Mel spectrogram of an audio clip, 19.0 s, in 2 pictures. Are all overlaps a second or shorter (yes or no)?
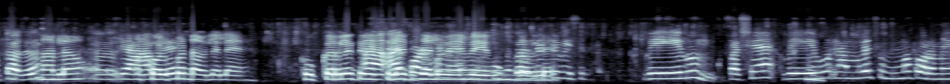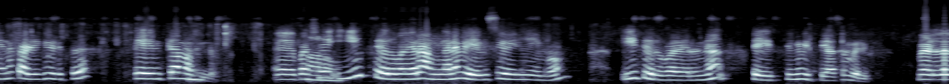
no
